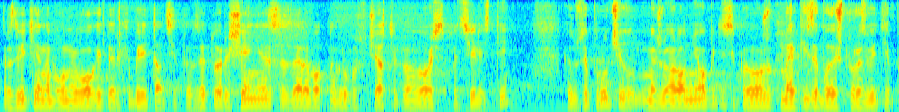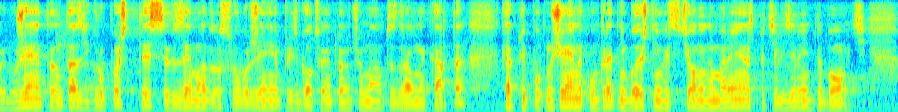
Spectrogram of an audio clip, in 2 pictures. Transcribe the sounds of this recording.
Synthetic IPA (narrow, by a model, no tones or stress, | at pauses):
ɾɐzvit̪iɛnɐboɾnoɾolˠɔɡʲiːt̪ɛiɾɛxɐbilit̪at̪sijət̪əvzɛt̪oɛɾɛʃɛniɛd̪ɐsɛzd̪aɛɾɐbɔt̪nəɡɾupəsʊ̥t͡ʃast̪ʲiɛt̪onɐvɔvɛʃi̥spɛt̪siəlist̪i | kɐt̪ɔsɛpɾolˠut͡ʃimɛʒd̪ʊnɐɾɔd̪niɔpit̪isɛpɾid̪lˠɔʒət̪mɛɾkizɐbɤd̪ɛʃɛ̥t̪oɾɐzvit̪iɛpɾɛd̪lˠoʒɛnʲiət̪ənɐt̪aziɡɾupəʃt̪ɛsɛvzɛmət̪vɐfsəobɾɐʒɛniɛpɾiːzɡɔt̪vɛnɛt̪onnɐt̪sionalˠnət̪əzd̪ɾavnəkaɾt̪ə | kak̚t̪oipoːt̪noʃɛniɛnɐkoŋkɾɛt̪nibɤd̪ɛʃt̪iːnvɛst̪it̪siɔnːinɐmɛɾɛniənɐspɛtsiəliziɾənit̪ɛbɔlˠnit̪si̥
